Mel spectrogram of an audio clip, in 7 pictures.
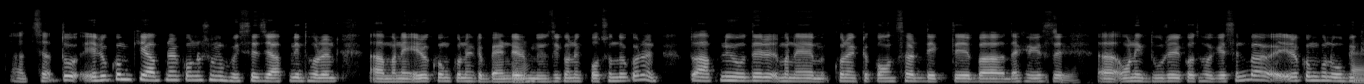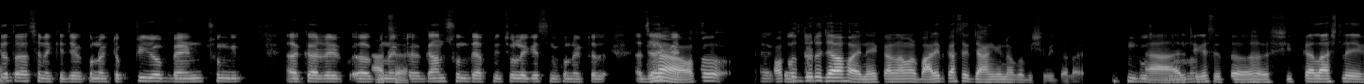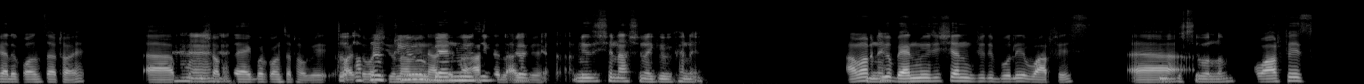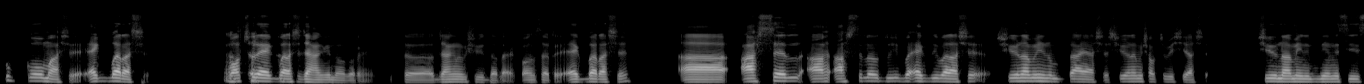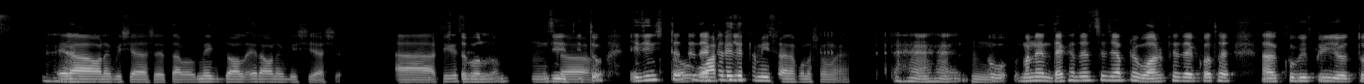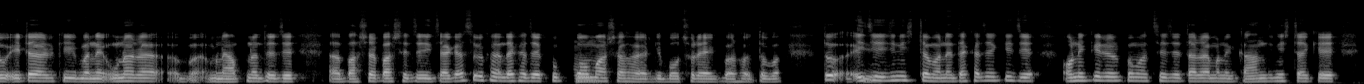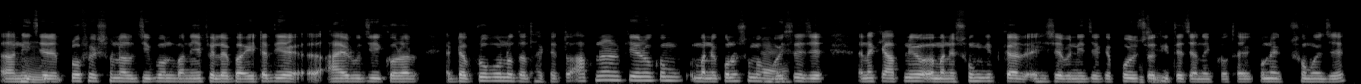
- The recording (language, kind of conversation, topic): Bengali, podcast, তোমার প্রথম সঙ্গীতের স্মৃতি কী?
- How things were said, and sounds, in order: chuckle; laughing while speaking: "তো"; other background noise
